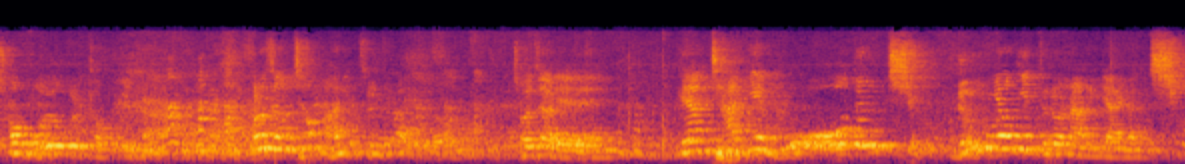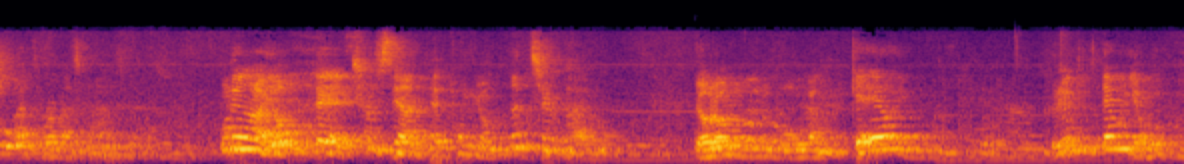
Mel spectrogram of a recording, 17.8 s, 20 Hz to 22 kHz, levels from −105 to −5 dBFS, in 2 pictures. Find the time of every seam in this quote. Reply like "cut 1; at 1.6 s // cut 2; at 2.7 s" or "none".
cut 1; at 14.0 s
